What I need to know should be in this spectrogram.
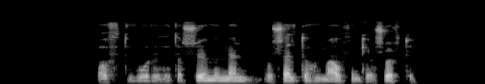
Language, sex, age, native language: Icelandic, male, 20-29, Icelandic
